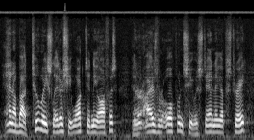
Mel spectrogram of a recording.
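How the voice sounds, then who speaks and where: A man with a Midwestern US accent, a dark, mellow tone, and a fairly quick pace. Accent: US Midwest. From Nebraska, Omaha. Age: 70s. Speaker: retired ophthalmologist. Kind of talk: oral history interview. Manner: halting.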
